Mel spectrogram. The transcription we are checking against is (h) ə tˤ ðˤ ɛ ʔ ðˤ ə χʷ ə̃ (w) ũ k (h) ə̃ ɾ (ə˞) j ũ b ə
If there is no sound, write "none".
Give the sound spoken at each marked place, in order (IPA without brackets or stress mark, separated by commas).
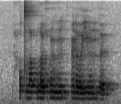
h, ɣ, ʔ, ɤ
